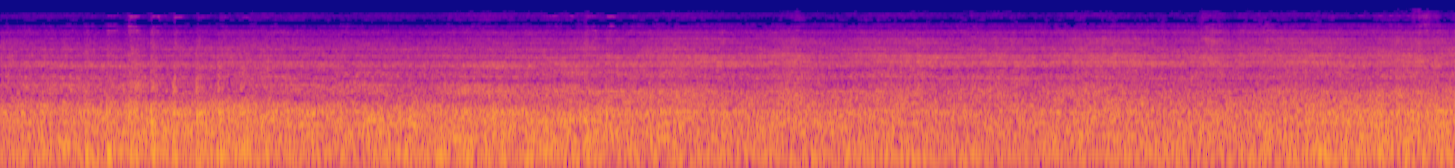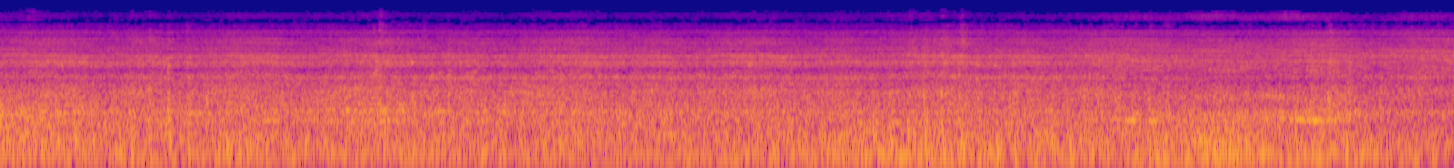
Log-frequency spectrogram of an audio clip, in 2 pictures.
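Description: Intermodal freight train of container flat wagons rolling past: a steady rumble of steel wheels on rail with clickety-clack over the joints, dropping off near the end as the last wagons go by.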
